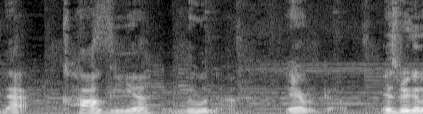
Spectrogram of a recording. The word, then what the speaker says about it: Kaguya Luna: Oh, I butchered that. Kaguya Luna.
